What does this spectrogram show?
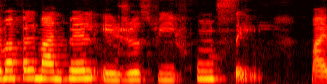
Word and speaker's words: français: was saying je suis français. The pronunciation of this word in feminine form is française. Elle est française. She is French. And in masculine, we pronounce it like français.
